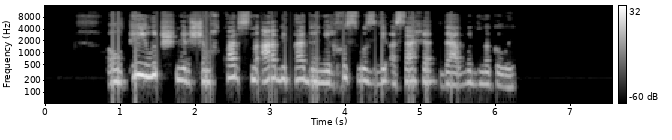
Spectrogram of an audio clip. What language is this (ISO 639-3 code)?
abk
